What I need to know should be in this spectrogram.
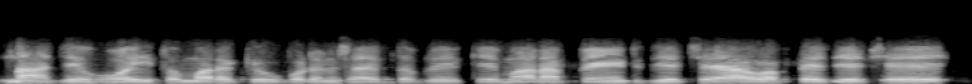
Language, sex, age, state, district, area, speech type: Gujarati, male, 45-60, Gujarat, Morbi, urban, conversation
